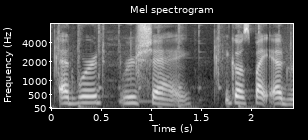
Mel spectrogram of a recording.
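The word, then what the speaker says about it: Ruscha: might call emerging artist he actually had business cards printed with his name spelled out phonetically Edward Rouse so that people would know exactly how to pronounce it Ed ret defies easy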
